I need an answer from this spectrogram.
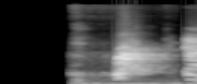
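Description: A dog barks in a few short, loud bursts, one after another, with no talk.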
